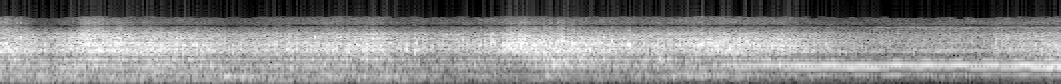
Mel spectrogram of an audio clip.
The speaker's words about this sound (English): Now, hoist you up and overboard and dive with your equipment well in hand into the sea and under it.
